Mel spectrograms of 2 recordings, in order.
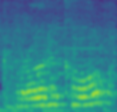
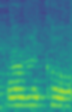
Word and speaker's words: rode kool: with mashed potatoes and vertical on the side. Uh, vertical is red cabbage, but uh for Americans, the way it's spelled is road cool.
